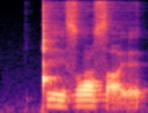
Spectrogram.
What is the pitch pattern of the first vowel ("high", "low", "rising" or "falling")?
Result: falling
